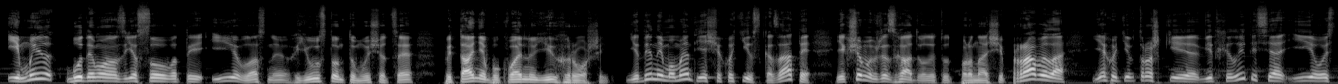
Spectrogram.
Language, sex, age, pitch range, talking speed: Ukrainian, male, 20-39, 95-145 Hz, 150 wpm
